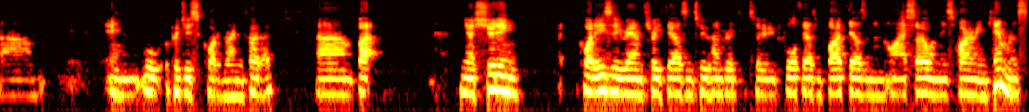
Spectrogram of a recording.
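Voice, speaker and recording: The speaker has a New Zealand accent and sounds somewhat breathy. Long pauses come often. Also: man, medium pitch for a man. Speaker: photography teacher. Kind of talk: webinar lecture. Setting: online webinar broadcast. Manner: fast; enthusiastic.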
